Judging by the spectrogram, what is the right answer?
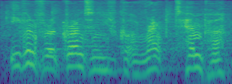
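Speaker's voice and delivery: put-on high young voice muttering from the dirt; young man's voice, muttered. A narrator's reading. Beaten youth mutters at the Grunton, high and sour. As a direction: mutter it up, bruised and defiant. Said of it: "he muttered".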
